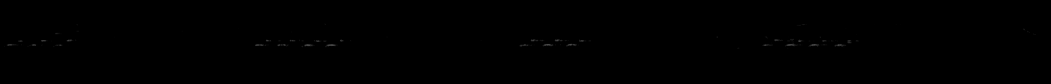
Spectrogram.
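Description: A songbird singing faintly: four short phrases of quick repeated notes, a couple of seconds apart.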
